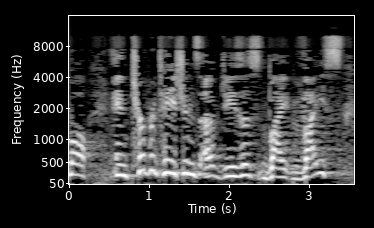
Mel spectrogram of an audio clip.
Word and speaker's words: Weiss: First of all, interpretations of Jesus by Weiss. It's German, so the W is pronounced V. Weiss and Schweitzer.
